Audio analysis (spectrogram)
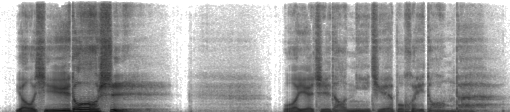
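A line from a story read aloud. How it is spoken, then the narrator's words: Calm sigh. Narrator (Chinese): 李玉涵也不生气，竟又叹息了一声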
